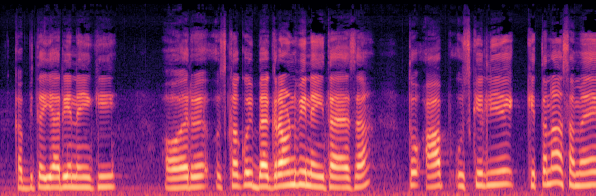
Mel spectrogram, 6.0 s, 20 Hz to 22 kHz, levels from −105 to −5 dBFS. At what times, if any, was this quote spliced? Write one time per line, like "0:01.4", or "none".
none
